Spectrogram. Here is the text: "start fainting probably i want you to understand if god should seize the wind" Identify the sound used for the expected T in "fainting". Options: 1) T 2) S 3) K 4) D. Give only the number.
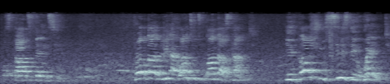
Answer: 2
